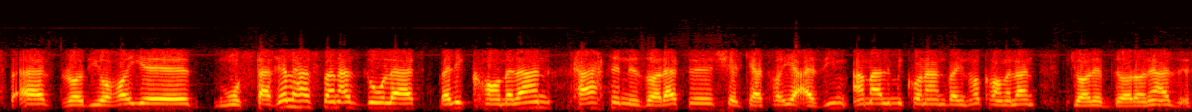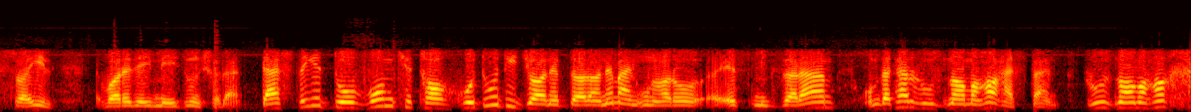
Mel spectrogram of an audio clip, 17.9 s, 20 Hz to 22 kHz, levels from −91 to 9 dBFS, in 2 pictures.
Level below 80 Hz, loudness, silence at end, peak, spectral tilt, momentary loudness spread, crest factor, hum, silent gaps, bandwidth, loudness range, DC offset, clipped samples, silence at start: -82 dBFS; -26 LUFS; 0 s; -10 dBFS; -5 dB/octave; 9 LU; 16 dB; none; none; 8.2 kHz; 4 LU; under 0.1%; under 0.1%; 0 s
